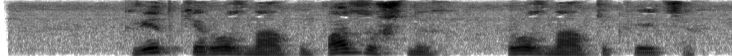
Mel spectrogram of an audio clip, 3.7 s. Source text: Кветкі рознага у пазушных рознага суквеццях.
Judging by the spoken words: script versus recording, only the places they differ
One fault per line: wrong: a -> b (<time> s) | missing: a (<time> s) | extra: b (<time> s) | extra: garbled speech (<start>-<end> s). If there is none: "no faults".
no faults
